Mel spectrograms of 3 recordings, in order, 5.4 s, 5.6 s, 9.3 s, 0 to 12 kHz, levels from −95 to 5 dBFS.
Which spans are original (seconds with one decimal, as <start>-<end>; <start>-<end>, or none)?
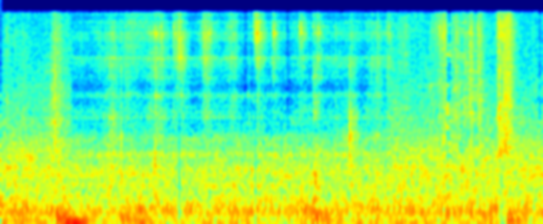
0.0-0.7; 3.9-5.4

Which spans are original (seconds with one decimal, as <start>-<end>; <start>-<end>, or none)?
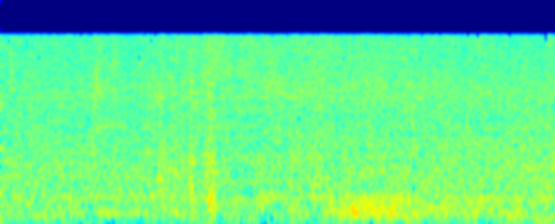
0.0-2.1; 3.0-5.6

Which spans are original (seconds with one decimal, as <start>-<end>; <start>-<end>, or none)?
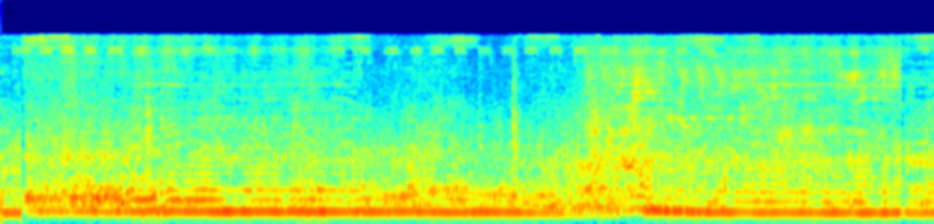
0.0-1.3; 3.6-6.1; 6.7-7.3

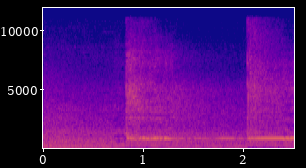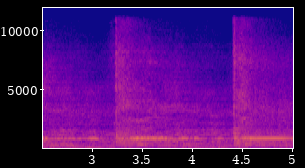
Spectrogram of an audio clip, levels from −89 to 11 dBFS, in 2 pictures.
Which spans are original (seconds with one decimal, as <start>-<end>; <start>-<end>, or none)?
0.0-0.7; 1.3-2.4; 4.6-5.0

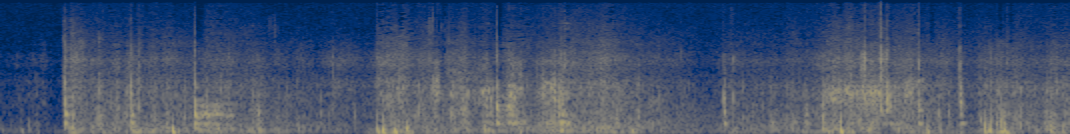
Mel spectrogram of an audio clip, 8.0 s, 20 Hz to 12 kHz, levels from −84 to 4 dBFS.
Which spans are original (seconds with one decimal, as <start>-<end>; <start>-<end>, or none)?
0.0-8.0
